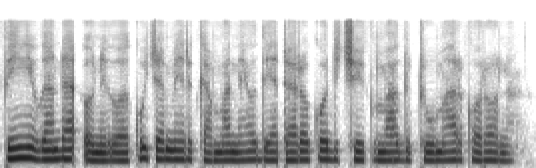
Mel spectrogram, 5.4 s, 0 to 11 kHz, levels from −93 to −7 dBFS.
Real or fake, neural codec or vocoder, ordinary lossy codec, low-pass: fake; codec, 16 kHz, 0.7 kbps, FocalCodec; none; 7.2 kHz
